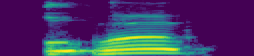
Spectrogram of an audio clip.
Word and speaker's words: Whoop: Whoop.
